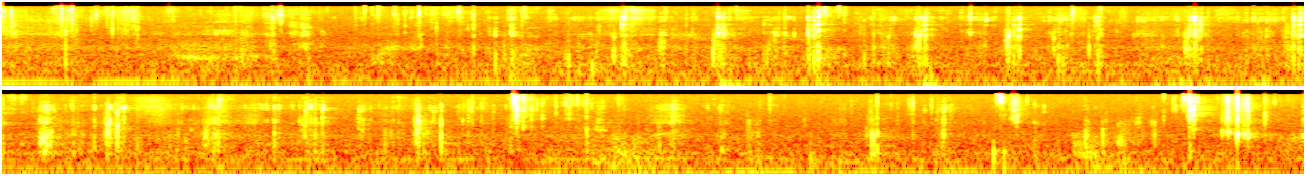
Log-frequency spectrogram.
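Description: A woman biting into and chewing a slice of pizza close to the microphone: many small crunches and wet mouth clicks, with a louder bite near the end.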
